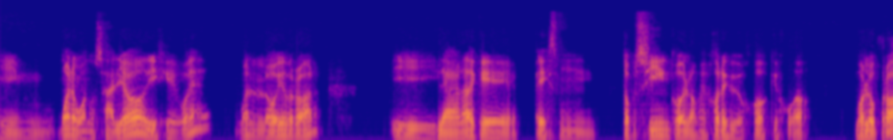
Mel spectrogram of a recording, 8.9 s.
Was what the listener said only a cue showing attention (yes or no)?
no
